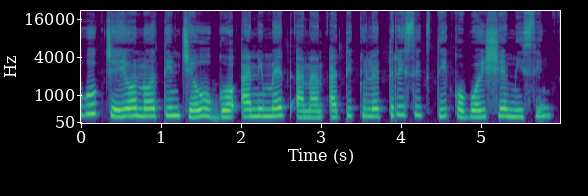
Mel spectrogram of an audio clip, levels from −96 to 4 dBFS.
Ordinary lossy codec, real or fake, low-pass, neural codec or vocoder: none; fake; none; vocoder, 44.1 kHz, 128 mel bands every 512 samples, BigVGAN v2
